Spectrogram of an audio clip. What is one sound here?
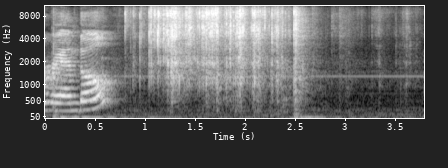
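Plastic-wrapped card packs rustle and crinkle as hands sort through them.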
